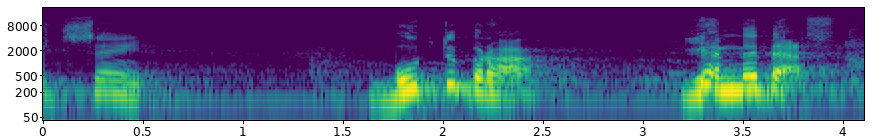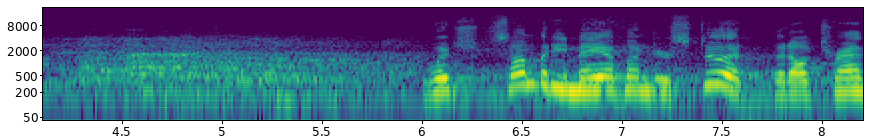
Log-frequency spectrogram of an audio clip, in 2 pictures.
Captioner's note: non-english speech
